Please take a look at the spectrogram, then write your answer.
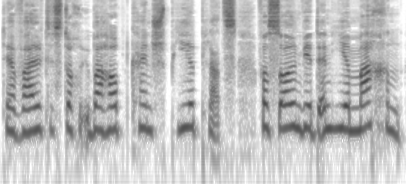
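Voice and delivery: put-on high, loud whiny child; whining complaint. Bored child objects to the forest, whining. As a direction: protest in a high-pitched whine.

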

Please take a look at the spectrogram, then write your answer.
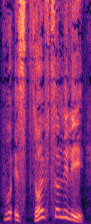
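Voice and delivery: put-on high, bright child-elephant question; young elephant asking. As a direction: ask it eagerly like a young elephant. Young elephant Quawa asks. (hohe, neugierige Elefantenkinderstimme)

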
